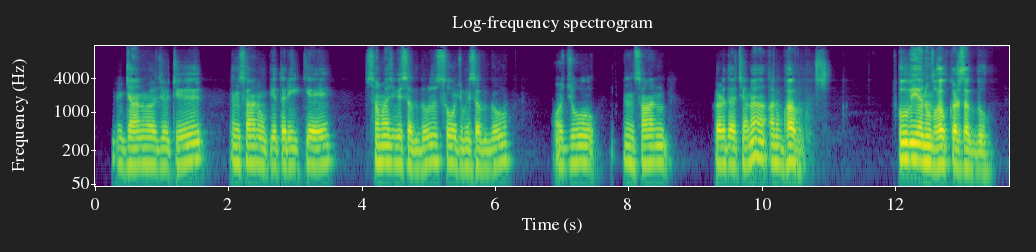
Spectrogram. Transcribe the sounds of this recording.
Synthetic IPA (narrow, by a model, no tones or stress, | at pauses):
d͡ʒaːnʋəɾd͡ʒoːt͡ʃʰi | ɪnsaːnõkit̪ɐɾiːkee | sɐməd͡ʒʱbʱisɐkd̪usoːt͡ʃbʱisɐkd̪u | ɔ̰ːɾd͡ʒoː | ɪnsaːn | kəɾd̪at͡ʃʰenaɐnʊbʱəʋ | t̪ʰuːbʱiɐnʊbʱəʋkəɾsək̚d̪uː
